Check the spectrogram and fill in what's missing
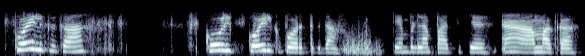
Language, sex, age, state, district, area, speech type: Tamil, female, 45-60, Tamil Nadu, Pudukkottai, rural, conversation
